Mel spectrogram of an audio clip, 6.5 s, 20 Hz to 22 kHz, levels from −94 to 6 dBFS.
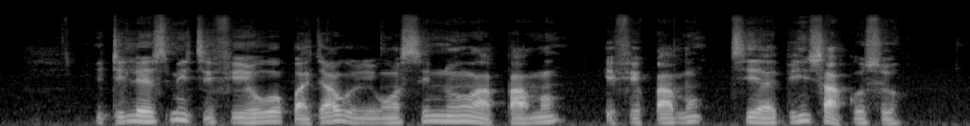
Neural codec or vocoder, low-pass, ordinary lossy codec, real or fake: vocoder, 44.1 kHz, 128 mel bands, Pupu-Vocoder; 14.4 kHz; none; fake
